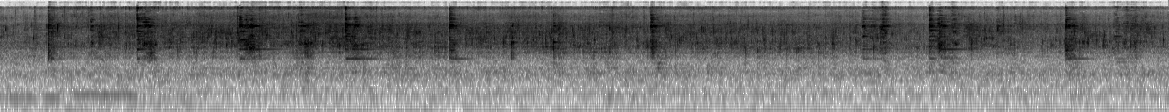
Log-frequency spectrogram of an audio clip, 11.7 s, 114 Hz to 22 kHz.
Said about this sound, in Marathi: बटाटे आपल्याला 5 मिनिटं फ्राय करायचे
